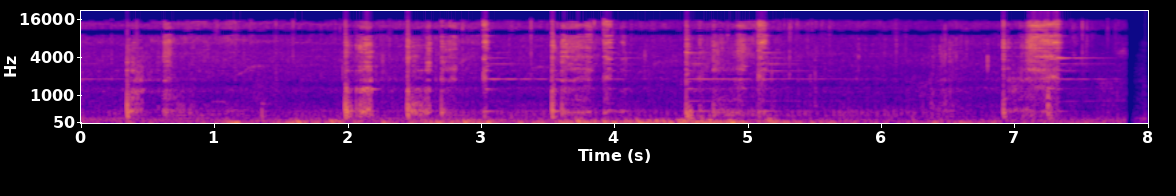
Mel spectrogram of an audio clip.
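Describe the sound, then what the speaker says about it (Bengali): Fried potato pieces are lifted out of hot oil in a pan in a village kitchen, with steady loud sizzling under repeated scraping and sharp metal clinks of a utensil against the pan. "এই যে আলু আমি ভেজে নিয়েছি,"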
